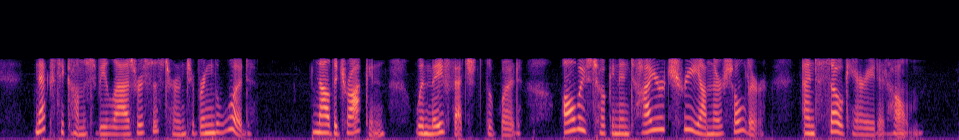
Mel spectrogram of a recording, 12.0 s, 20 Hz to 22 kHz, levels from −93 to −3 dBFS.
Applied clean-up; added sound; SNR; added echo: none; none; none; none.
